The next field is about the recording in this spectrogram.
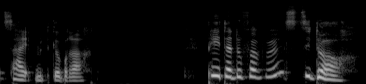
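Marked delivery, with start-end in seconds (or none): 2.1-3.6 higher, lightly voiced Wendy with a shy smile; Wendy chides Peter with an uncertain smile; unsure smile. A narrator's reading. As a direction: tease him gently but uncertainly. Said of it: "lächelte unsicher".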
